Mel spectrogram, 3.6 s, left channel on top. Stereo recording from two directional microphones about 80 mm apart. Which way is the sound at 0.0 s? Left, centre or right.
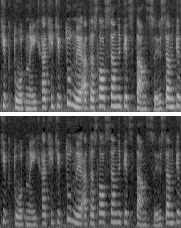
Left.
